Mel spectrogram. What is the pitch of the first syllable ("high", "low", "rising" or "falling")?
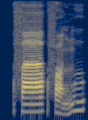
high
